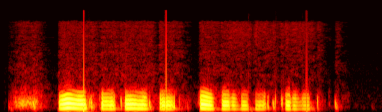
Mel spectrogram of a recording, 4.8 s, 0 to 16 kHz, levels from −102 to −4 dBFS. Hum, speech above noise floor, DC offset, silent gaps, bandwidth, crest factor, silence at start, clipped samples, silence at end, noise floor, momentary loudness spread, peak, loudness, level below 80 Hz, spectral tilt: none; 59 dB; under 0.1%; none; 5.8 kHz; 18 dB; 0.25 s; under 0.1%; 0.9 s; -82 dBFS; 23 LU; -8 dBFS; -25 LUFS; -56 dBFS; -11.5 dB/octave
